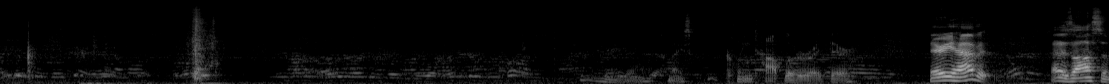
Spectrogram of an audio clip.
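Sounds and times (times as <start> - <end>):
faint muttered speech: 0.0 - 11.0.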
